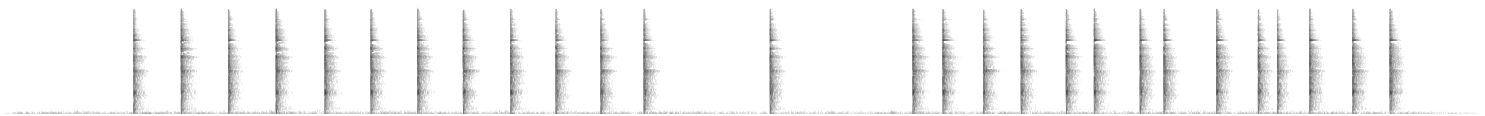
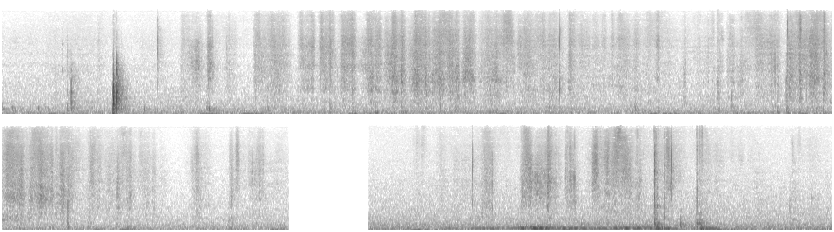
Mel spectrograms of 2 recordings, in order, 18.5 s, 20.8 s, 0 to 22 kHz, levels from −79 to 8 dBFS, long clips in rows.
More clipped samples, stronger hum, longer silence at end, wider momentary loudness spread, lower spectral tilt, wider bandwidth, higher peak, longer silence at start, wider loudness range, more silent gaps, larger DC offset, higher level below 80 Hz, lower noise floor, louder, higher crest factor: neither; neither; first, 1.1 s vs 0 s; second, 5 LU vs 15 LU; second, 1 dB/octave vs -2.5 dB/octave; about the same, 16.5 kHz vs 16.5 kHz; about the same, 0 dBFS vs -2 dBFS; first, 1.65 s vs 0 s; second, 5 LU vs 11 LU; neither; neither; second, -58 dBFS vs -42 dBFS; second, -73 dBFS vs under -90 dBFS; first, -24 LUFS vs -33 LUFS; about the same, 28 dB vs 32 dB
